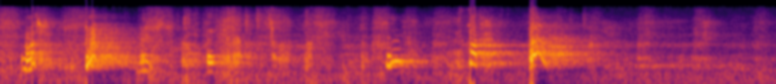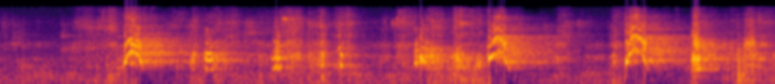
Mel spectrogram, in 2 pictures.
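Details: Lola the dog, kept apart from another by barriers and heartbroken, gives sharp high yelps and short barks in two clusters separated by a quieter pause.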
